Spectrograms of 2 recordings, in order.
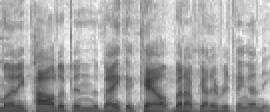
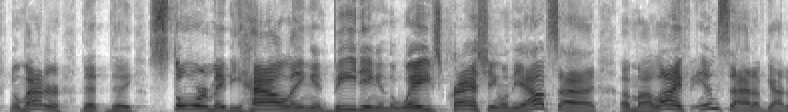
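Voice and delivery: louder, building sermon cry; rising preaching; 6 semitones higher, 10 dB louder than usual. Acted. Pastor describing life's storms, preaching loudly. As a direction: let the storm roll in the voice.

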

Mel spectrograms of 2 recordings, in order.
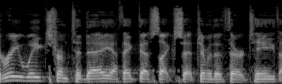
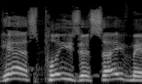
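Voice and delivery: higher-pitched mock plea; lightly acted begging to be saved; pleading; 6 semitones higher than usual. Man on the branch begs heaven, mock pleading.

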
